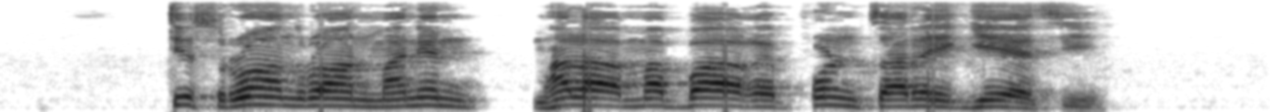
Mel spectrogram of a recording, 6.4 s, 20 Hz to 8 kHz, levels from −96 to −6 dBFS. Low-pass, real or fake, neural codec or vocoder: 7.2 kHz; real; none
